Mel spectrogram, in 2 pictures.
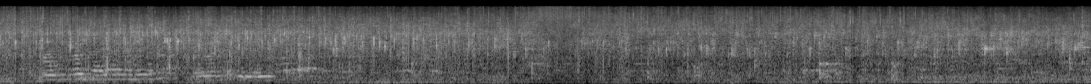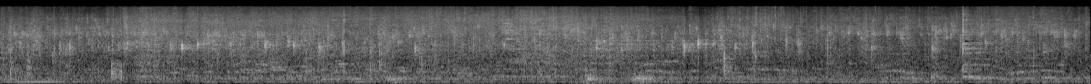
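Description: Food frying in hot oil in a pan, with a steady sizzle and dense crackle.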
